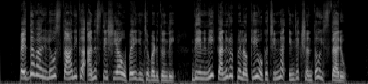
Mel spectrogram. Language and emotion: Telugu, neutral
